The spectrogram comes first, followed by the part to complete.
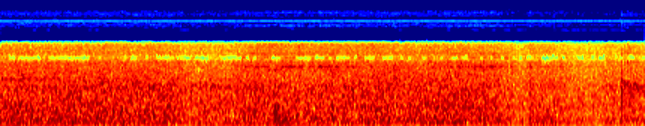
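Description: Steady din of traffic with a crowd's scattered voices underneath.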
